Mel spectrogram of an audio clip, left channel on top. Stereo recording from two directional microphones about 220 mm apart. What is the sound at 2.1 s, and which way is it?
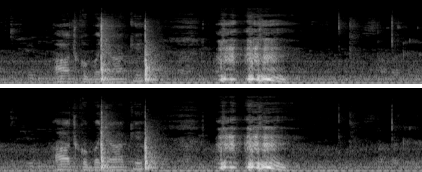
Speech, 10° right (ahead or behind).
